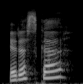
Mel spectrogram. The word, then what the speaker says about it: Itasca: Itasca State Park? – Yeah. – Yeah. – Sounds right.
